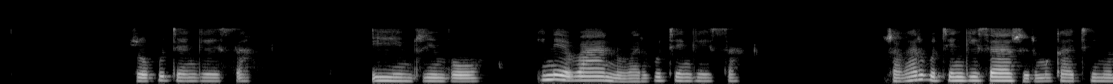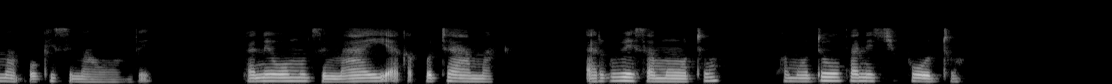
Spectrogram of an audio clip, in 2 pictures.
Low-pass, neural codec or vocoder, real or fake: 5.4 kHz; none; real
